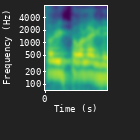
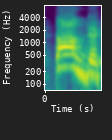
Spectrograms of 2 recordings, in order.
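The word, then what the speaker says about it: talked: टॉक की तीनों forms, टॉक, टॉलक्ड, टॉलक्ड नहीं है, टॉक्ड, टॉक्ड। एल आ रहा है ना, वो पढ़ा जा रहा है, वो साइलेंट है, मुझे पता नहीं था, इंग्लिश वीक है मेरी।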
